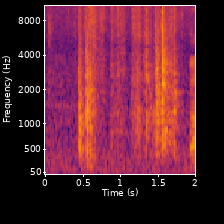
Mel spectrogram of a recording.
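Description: A small cardboard charger box being opened and handled: a few short knocks and clatters of cardboard and the charger inside, starting about half a second in.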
